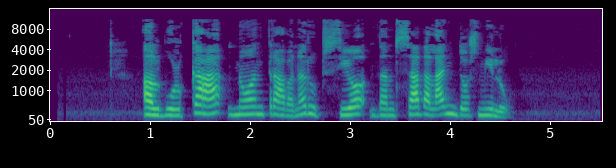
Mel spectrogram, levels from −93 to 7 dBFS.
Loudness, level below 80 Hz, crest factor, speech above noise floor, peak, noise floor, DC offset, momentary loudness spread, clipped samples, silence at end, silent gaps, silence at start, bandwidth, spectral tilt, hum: -23 LUFS; -78 dBFS; 22 dB; 43 dB; -2 dBFS; -66 dBFS; under 0.1%; 10 LU; under 0.1%; 0.95 s; none; 0.95 s; 11.5 kHz; -4 dB/octave; none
